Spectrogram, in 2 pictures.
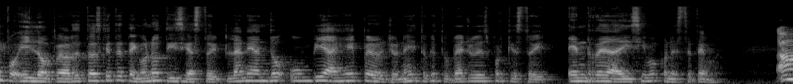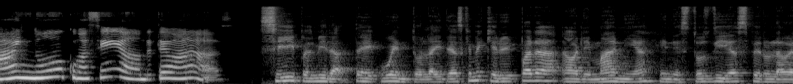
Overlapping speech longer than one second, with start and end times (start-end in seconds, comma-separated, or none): none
